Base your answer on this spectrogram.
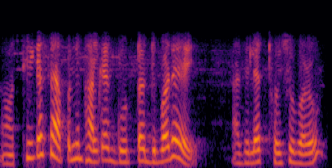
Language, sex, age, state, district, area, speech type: Assamese, female, 45-60, Assam, Sivasagar, urban, conversation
